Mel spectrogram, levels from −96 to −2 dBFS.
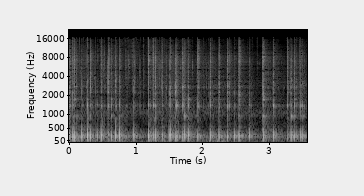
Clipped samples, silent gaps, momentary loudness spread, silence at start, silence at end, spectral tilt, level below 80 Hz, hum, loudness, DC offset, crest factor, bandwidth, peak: under 0.1%; none; 4 LU; 0 s; 0 s; -4 dB/octave; -54 dBFS; none; -37 LUFS; under 0.1%; 22 dB; 17 kHz; -14 dBFS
